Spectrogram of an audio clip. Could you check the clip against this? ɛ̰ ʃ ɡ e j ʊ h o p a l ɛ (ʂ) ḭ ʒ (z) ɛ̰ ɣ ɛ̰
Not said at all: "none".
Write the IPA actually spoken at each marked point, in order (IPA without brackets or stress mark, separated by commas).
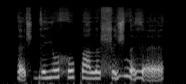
ʂ, ð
